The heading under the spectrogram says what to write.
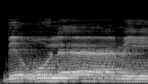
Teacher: സാക്കിനത്തായ നൂനിൻ്റെ സുക്കൂനിനെ കസ്റാക്കി, മക്സൂറത്താക്കി, കസ്റ നൽകി ബിഗുലാമിനിസ്മുഹു എന്നുച്ചരിക്കണം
